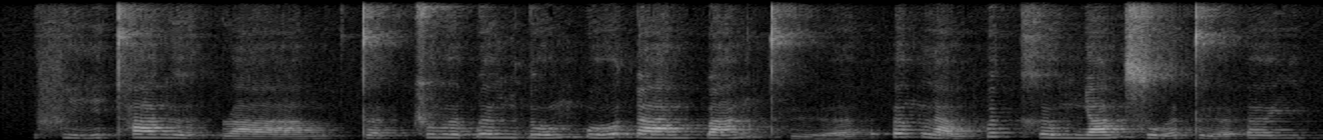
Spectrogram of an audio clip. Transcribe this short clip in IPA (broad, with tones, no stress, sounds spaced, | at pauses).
f i˨˩˦ t̪ʰ a˧ ŋ ɣ ə˨˩ k̚ ɹ aː˨˩˨ m | t̪ ə˨˩ k̚ ʂ u˧ ə̯ ɓ ə˧ ŋ ɗ o˧˥ m ɓ o˧˥ ɗ a˧ m ɓ a˧˥ ŋ t̪ʰ ɨ˨˩˨ ə̯ | ʔ ə˧ m l a˨˩˨ w ɓ ə˦˥ k̚ x ə˧ w ɲ a˧˥ m s u˨˩˦ ə̯ t̪ ɨ˨˩˨ ə̯ ʔ ə˧ j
